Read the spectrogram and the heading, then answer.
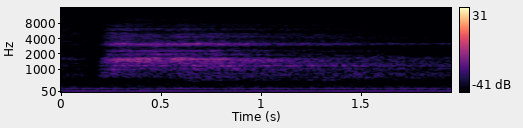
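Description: A long open-mouthed exhale with the jaw dropped, like fogging a window: soft, breathy air that starts quickly, holds, then tapers off gently over about two seconds, quiet above a faint low hum.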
